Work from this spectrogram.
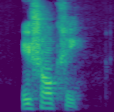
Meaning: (verb) past participle of échancrer; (adjective) 1. indented (coastline etc) 2. low-cut, revealing (neckline etc)
- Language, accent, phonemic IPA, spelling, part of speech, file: French, France, /e.ʃɑ̃.kʁe/, échancré, verb / adjective, LL-Q150 (fra)-échancré.wav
